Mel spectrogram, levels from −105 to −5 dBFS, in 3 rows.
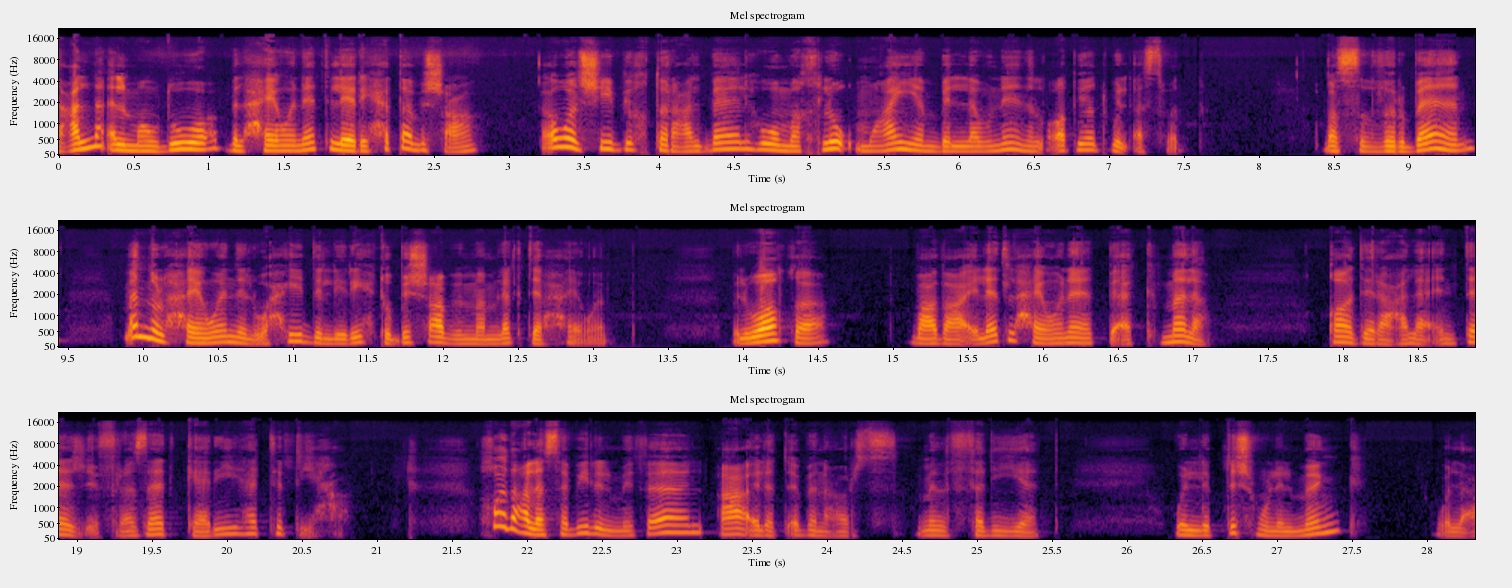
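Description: Speech throughout has a grainy, signal-following grit on quieter passages, with noise around 40 dB below the signal, likely low bit depth without dither, consistent with truncation to about 10 bits. Harsh crackling edges on peaks at 0.09–0.11 s and 14.11–14.15 s point to likely microphone overload, with tops clipped about 3 dB and about 1 dB over the converter's limit. Sudden level drops of about 2, 1, 3 and 1 dB at 1.02, 9.99, 14.37 and 22.17 s are likely the microphone volume stepped down by the call software, the 14.37 s drop following the overload just before it.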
